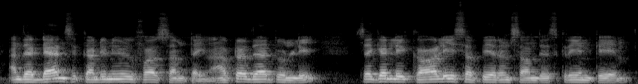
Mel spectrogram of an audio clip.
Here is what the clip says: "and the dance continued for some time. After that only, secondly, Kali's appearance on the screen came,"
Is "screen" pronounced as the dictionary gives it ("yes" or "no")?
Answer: yes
